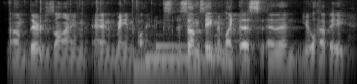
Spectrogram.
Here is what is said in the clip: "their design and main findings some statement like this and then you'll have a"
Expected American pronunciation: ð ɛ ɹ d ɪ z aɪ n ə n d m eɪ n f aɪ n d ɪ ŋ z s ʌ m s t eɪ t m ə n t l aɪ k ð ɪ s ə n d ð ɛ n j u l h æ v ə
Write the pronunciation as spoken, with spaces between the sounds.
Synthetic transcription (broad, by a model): ð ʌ ɹ d ɪ z aɪ n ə n m eɪ n f aɪ n d ɪ ŋ z s ʌ m s t eɪ t m ə n t l aɪ k ð ɪ s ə n ð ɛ n j u l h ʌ v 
